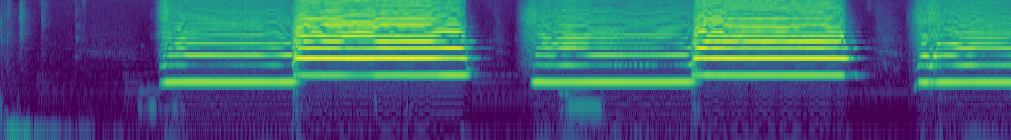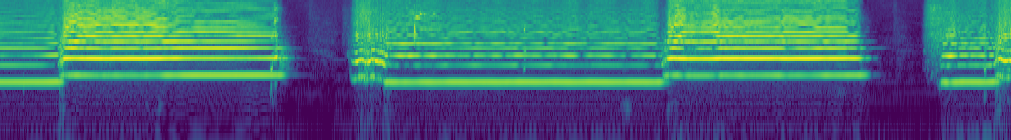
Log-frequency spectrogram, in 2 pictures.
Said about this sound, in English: Let's call them down with our shofars.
